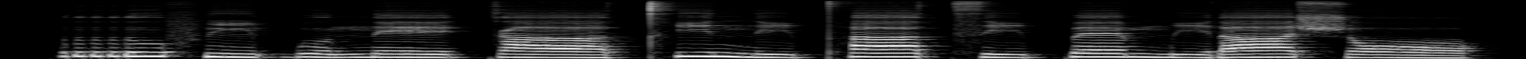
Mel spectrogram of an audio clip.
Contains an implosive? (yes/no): yes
